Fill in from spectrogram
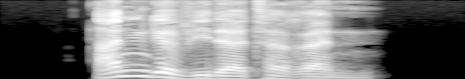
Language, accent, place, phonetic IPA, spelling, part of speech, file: German, Germany, Berlin, [ˈanɡəˌviːdɐtəʁən], angewiderteren, adjective, De-angewiderteren.ogg
- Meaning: inflection of angewidert: 1. strong genitive masculine/neuter singular comparative degree 2. weak/mixed genitive/dative all-gender singular comparative degree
